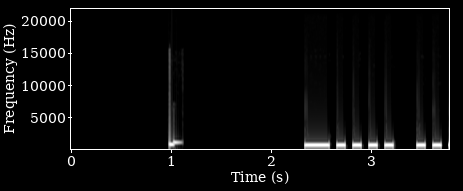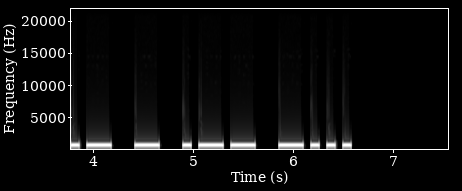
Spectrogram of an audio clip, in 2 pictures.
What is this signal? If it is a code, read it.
Morse code, heard as a keyed tone, about 15 wpm, 700 Hz. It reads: 6VTWB
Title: Five Challenging Letter-Number Combinations 15wpm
